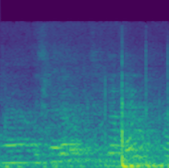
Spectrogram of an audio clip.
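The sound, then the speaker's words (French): A basketball is dribbled on the floor during a practice drill for a group of adults, with a few bounces and one heavy thump standing out over voices talking. “Chacun, il faut dribbler. Ouais. Dribbler, c'est. Ouais. Je pousse fort le ballon par terre et on y va, d'accord ?”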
